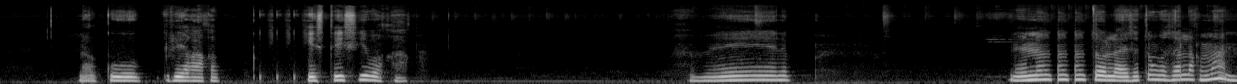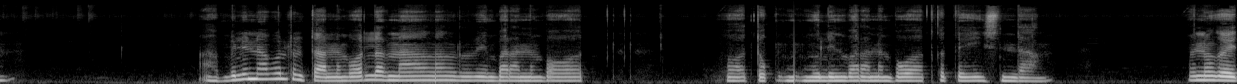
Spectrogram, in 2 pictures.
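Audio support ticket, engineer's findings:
Generation loss, whole clip: swirly, smeared, hollow speech with soft consonant attacks and nothing above 17 kHz. This is more damage than a single encode would leave. The likely cause is around five lossy passes, which fits a chain of AAC-LC at 96 kbit/s re-encoded repeatedly. Each pass re-quantises on a shifted frame grid, so the noise and spectral holes stack up. Fix upstream by cutting the transcode chain to one encode.

Repeated buffer, six stutters: 2.73–3.07 s (the same slice heard three times), 8.53, 10.58–10.92 (three times), 16.73, 18.60 and 20.31 s. Each slice is about 171 ms, which fits an 8192-sample buffer. The playback device ran dry and replayed its last buffer, leaving a hard join at each repeat. Nothing seems dropped; the audio just runs late. Check the feeder thread or underrun handling.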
